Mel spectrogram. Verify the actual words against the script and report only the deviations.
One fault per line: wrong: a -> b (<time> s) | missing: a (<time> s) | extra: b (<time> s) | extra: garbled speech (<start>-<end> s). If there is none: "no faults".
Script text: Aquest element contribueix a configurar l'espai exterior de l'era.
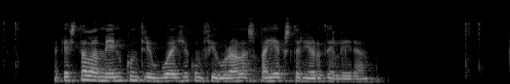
no faults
